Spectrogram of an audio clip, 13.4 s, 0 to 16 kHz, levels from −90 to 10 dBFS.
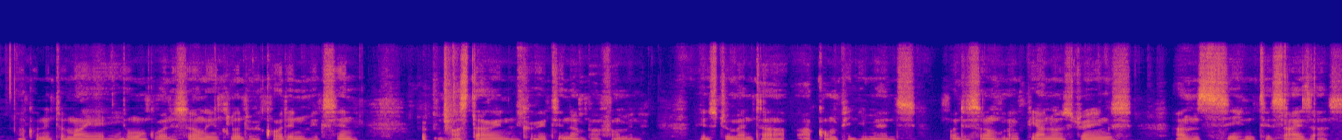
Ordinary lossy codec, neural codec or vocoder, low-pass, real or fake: none; none; 10.8 kHz; real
